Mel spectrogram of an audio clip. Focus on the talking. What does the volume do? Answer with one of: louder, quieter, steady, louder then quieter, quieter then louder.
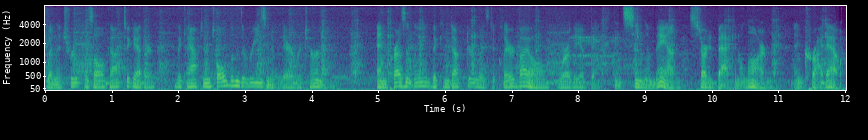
steady.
